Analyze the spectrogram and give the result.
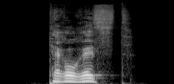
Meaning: terrorist
- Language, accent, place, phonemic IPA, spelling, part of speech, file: German, Germany, Berlin, /tɛrorˈɪst/, Terrorist, noun, De-Terrorist.ogg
